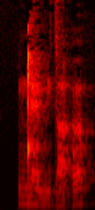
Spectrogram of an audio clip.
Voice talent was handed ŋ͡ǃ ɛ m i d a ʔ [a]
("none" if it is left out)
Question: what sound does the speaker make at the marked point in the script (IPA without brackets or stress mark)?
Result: ʌ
